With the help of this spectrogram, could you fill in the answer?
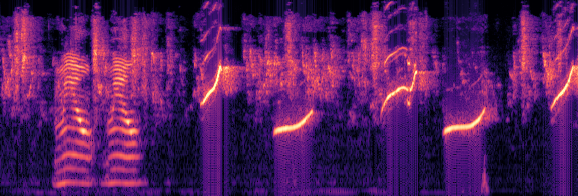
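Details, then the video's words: Ring-necked parrot said to be talking: two low, voice-like harmonic phrases, then four clear whistled notes, each sliding upward, separated by short pauses, with a soft thump near the end. "Ring Neck Talking Parrot |بولنے والے پیرٹ"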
